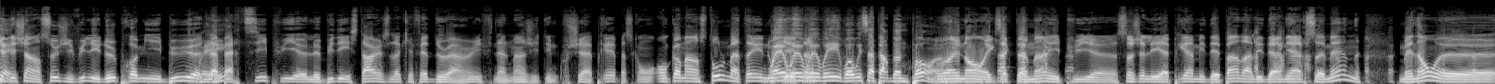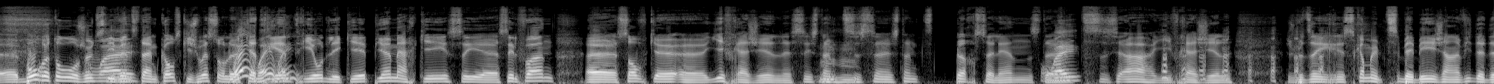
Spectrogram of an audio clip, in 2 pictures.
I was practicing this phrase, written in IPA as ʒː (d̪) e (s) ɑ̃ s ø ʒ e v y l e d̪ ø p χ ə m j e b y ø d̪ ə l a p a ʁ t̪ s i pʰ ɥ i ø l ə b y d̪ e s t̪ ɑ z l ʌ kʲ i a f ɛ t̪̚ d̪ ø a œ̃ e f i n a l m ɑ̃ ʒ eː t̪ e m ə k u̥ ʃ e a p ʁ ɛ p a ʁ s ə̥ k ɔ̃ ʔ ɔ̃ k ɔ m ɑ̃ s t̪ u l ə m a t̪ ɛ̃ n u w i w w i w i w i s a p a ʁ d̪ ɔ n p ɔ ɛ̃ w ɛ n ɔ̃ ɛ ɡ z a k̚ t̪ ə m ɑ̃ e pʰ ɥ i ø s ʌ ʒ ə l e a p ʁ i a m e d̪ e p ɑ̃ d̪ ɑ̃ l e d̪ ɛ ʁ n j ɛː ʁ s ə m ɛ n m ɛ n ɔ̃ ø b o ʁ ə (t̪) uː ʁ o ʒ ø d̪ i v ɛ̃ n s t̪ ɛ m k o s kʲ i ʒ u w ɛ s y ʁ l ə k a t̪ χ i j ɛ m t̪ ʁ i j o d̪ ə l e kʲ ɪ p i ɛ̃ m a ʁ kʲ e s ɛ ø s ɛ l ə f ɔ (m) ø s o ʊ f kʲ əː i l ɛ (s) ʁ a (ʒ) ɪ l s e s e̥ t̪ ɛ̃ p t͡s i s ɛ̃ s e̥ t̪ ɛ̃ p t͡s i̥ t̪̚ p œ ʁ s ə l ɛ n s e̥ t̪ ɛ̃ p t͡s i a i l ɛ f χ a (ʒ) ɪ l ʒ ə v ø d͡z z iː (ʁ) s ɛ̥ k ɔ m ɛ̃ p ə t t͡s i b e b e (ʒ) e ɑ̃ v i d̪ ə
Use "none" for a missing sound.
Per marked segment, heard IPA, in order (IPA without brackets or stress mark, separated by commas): t̪, ʃ, t̪, n, f, ʒ, ʒ, ʁ, ʒ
